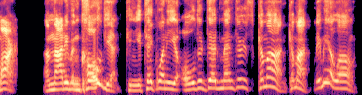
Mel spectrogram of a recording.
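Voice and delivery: put-on Brooklyn accent. Retelling what a dead mentor said back to him, imitating Larry's Brooklyn accent. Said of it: "in his Brooklyn accent".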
